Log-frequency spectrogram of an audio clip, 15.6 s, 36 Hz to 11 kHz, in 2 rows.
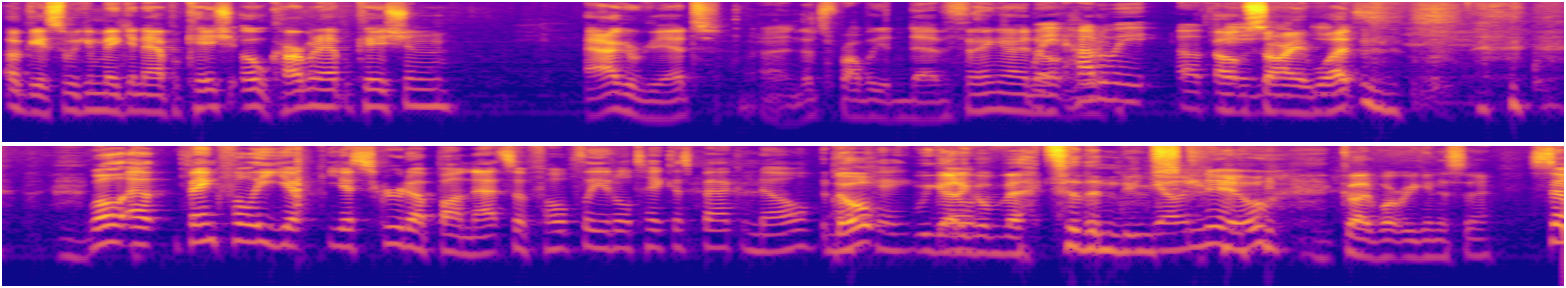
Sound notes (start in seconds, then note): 6.6 laughs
